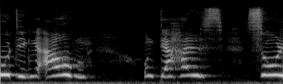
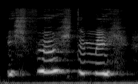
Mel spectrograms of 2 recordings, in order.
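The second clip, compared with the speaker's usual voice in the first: high and slow, close to crying; a scared little girl fighting tears; frightened, tearful; 6 semitones higher, slower than usual. Acted. Regitze tells Anna she is afraid, high, slow and tearful.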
